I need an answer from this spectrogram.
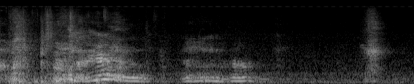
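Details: Indoor laundry-day scene with pet Italian Greyhounds, one named Sparkle being told to leave a bed: a grumbly, rippling growl with whiny overtones rises then dies away, followed by quieter muttering and a brief sharp noise near the end.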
